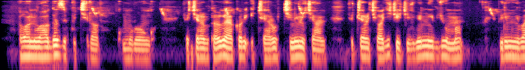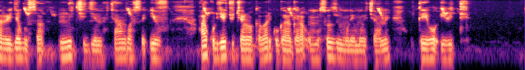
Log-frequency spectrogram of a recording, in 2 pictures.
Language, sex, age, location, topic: Kinyarwanda, male, 18-24, Nyagatare, government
